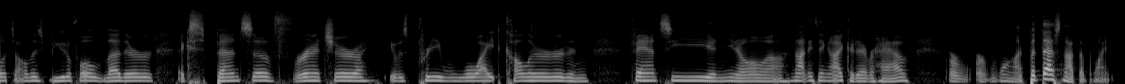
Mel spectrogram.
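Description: A woman's voice: lowish voice, warm tone, clean tone, dry recording, clean studio sound. A middle-aged woman hosting a storytelling show, talking casually and rambling with many fillers and restarts. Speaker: host and storyteller.

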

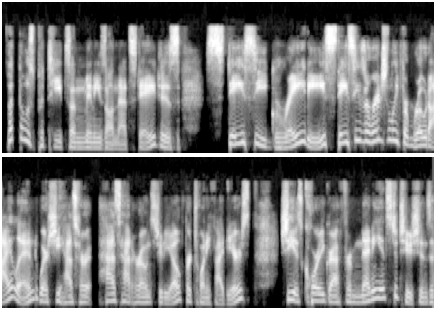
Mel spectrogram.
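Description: A man's voice: mid-range voice, no echo, studio quality. A man co-hosting a podcast, chatting in a playful, upbeat way and bantering with his co-host. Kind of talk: casual podcast chat.

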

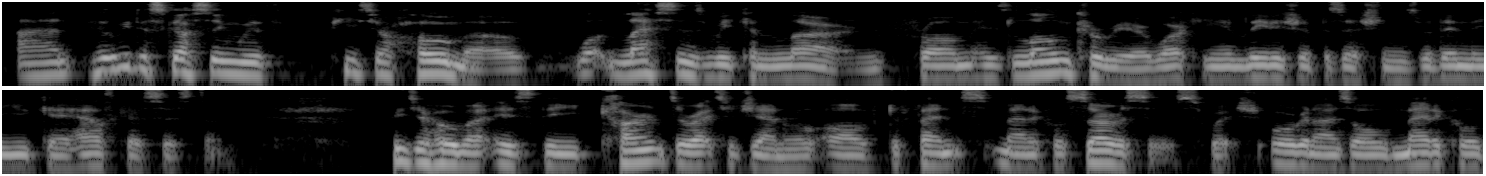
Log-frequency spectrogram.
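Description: A man presenting a podcast introduction in a clear, welcoming read. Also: mid-range voice, a little mellow. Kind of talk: scripted introduction.

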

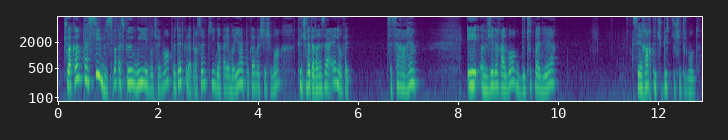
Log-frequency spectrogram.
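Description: A young woman hosting a casual solo podcast on branding, bubbly and excitable, dropping English phrases into her talk. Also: on the low side, breathy edge.

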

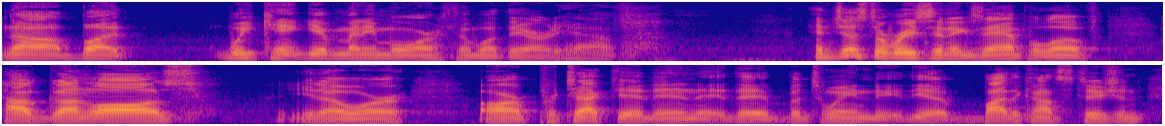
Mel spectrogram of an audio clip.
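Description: An American man with a raspy, slightly hoarse smoker's rasp, giving blunt, folksy political commentary as a solo host. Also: mid-range voice, moderate pace. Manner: blunt, folksy, emphatic with repetition. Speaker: political talk show host.

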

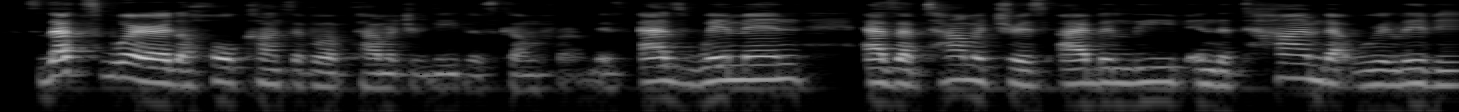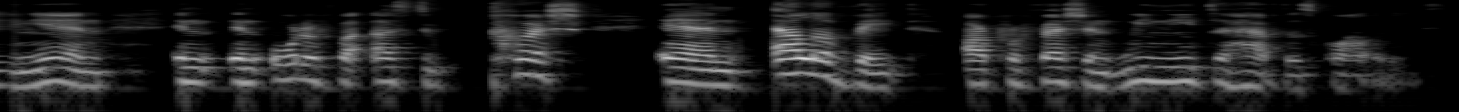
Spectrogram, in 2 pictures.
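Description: A Haitian woman who is an optometrist and leadership coach speaks as an interview guest, earnest and assertive in a conversational way, repeating phrases for emphasis. Her deep voice is expressive and moderately paced. The recording sounds muffled.

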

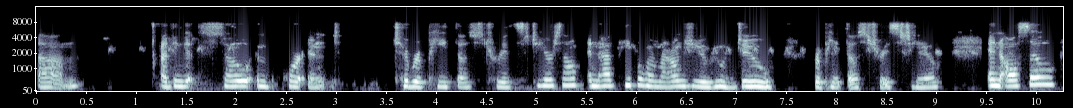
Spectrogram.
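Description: A woman's voice: a little high, a little mellow, husky, no echo. A woman, a guest on a faith podcast, telling her personal testimony in an earnest, reflective way, with light laughs. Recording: slightly muffled, dry sound.

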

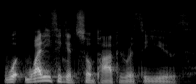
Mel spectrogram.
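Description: A man's voice: low voice, very animated, very fast, gravelly, a little mellow, breathy edge. A man hosting a talk interview, asking questions with dry sarcastic humor. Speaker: host.

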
